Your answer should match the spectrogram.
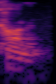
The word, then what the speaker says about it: Conan: I go I would happily draw a Tarzan Conan crossover because Darkhorse at the time had both and lever goes first thing he goes no it's it's pronounced Conan which you know I I'll never say it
